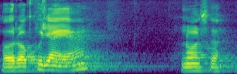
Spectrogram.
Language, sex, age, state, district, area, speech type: Odia, male, 60+, Odisha, Boudh, rural, spontaneous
